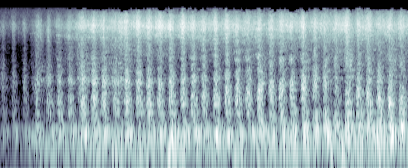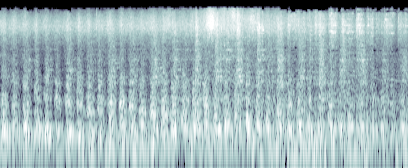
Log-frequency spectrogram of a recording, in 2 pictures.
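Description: A train running, with a heavy low rumble and a rapid, even clatter, fading in over the first second.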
